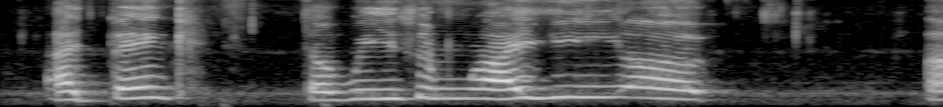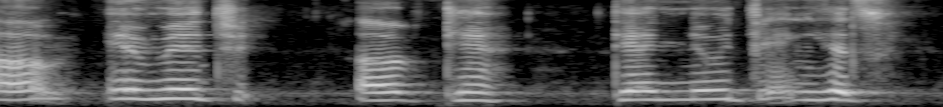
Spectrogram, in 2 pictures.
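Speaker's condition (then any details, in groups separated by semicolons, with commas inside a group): Cerebral palsy; present from birth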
